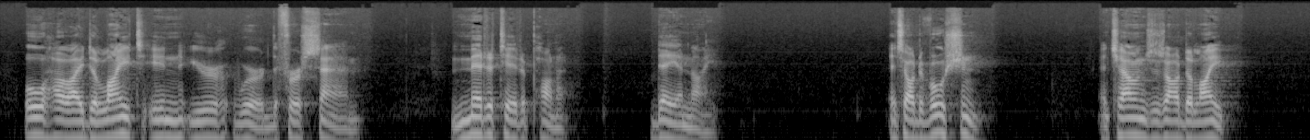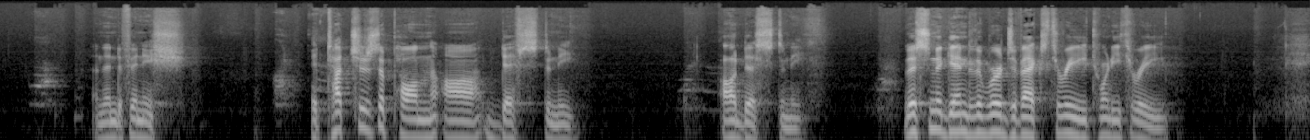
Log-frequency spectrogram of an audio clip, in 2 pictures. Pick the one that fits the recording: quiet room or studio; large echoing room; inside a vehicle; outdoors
large echoing room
